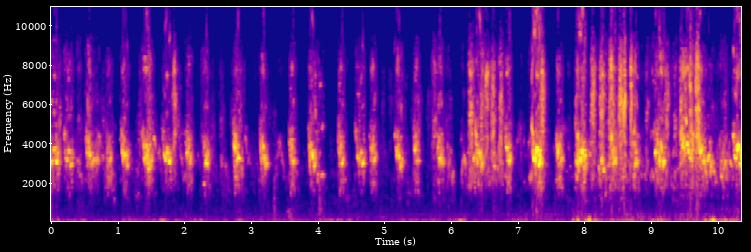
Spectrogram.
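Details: Aviary budgerigars at the end of the breeding season, unusually noisy in the morning: dense squawking chatter of many birds, harsh bursts repeated roughly every half second, swelling into a continuous din near the end.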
